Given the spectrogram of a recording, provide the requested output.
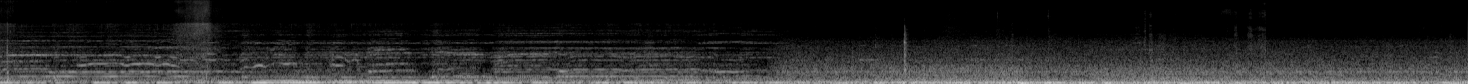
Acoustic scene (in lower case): car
